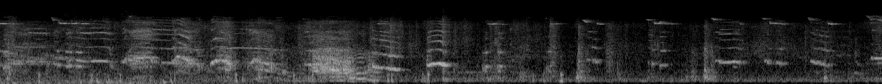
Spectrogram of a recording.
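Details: American Bully puppies from a Royal Kennels litter of five females and one male, sired by Diesel aka The Big Mac out of Mia, whining together in a chorus of short, high, wavering whimpers that overlap continuously, with faint human speech.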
